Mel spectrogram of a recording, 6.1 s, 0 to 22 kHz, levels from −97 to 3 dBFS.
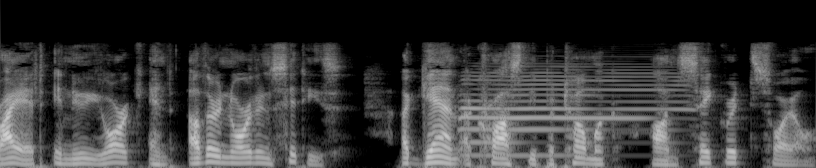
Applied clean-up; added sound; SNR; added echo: classical method log-MMSE.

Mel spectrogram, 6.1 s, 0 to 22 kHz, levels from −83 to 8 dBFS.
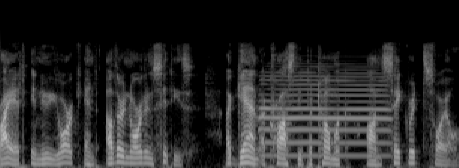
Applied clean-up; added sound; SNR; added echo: none; Wind instrument, woodwind instrument; 8 dB; none.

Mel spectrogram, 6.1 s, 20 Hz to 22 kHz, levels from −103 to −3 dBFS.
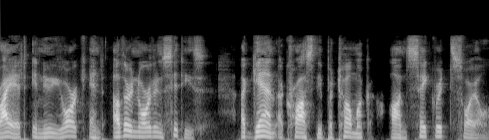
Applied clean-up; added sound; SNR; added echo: neural mask model Resemble Enhance denoiser.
